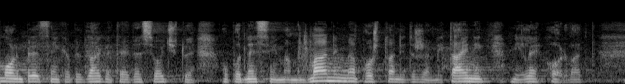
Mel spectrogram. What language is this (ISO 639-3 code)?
hrv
